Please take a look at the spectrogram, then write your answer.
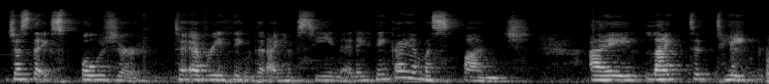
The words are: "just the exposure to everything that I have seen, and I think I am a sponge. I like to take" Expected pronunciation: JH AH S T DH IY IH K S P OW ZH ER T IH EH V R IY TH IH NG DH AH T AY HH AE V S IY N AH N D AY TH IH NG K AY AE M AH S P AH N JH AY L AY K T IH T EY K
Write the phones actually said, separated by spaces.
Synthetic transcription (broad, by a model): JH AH S T DH IY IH K S P OW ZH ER T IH EH V R IY TH IH NG DH AH T AY HH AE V S IY N AH N D AY TH IH NG K AY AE M AH S P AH N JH AY L AY K T IH T EY K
